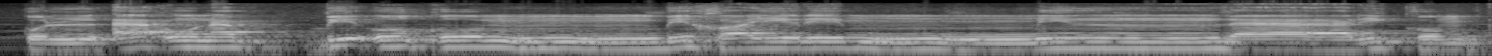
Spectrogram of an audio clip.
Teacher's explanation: Dzalnya dua ketukan mad thabi'i.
